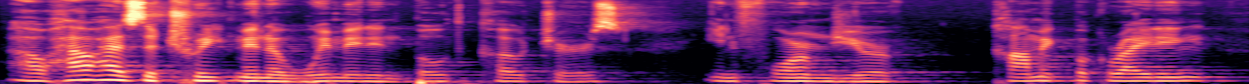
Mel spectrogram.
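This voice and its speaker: A man moderates a panel, asking slow, measured questions in a mellow voice. He sits far from the mic, and his voice trails into a long hall reverb. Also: medium pitch.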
